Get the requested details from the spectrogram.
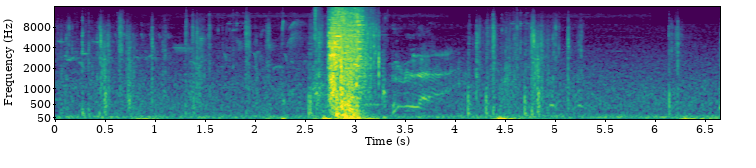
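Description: Swords swish through the air.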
